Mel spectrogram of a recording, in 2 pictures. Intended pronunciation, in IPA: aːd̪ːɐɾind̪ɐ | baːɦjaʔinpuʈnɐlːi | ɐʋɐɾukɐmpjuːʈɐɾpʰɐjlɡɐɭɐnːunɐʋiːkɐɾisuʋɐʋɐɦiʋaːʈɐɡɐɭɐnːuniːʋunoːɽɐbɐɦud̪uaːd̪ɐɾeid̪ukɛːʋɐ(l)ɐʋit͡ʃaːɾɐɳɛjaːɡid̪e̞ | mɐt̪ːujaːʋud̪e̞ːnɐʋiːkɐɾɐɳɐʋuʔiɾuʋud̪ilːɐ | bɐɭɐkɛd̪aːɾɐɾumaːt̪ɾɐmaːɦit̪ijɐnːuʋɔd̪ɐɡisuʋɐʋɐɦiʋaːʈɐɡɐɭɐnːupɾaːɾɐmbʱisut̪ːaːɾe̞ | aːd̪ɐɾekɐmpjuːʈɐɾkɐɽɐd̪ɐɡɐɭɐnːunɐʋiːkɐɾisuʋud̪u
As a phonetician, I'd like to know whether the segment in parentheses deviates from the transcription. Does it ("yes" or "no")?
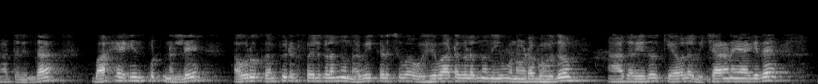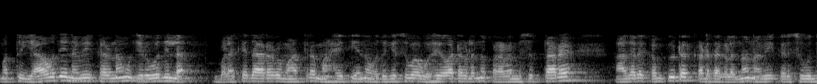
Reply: no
